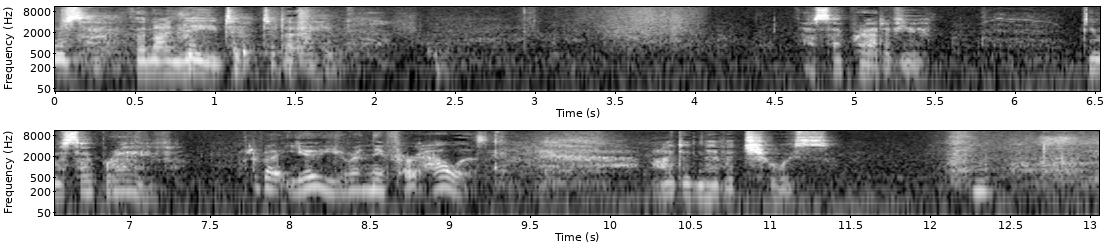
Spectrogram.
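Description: An older woman speaks warmly and with emotion, close by.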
